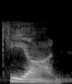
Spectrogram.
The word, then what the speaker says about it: Keon: of this show when your name should be pronounced kion I ask you that question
